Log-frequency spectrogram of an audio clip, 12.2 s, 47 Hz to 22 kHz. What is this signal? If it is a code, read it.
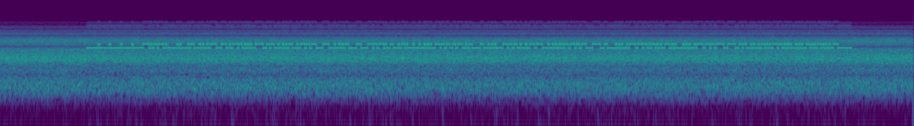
RTTY (50 baud, 450 Hz shift), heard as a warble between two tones, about 2350 Hz centre, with radio static. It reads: XBFON YTLJC MOJVM HCGQY INVCX PAOJS MTVYE DAXYE TTLFR YYRRA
